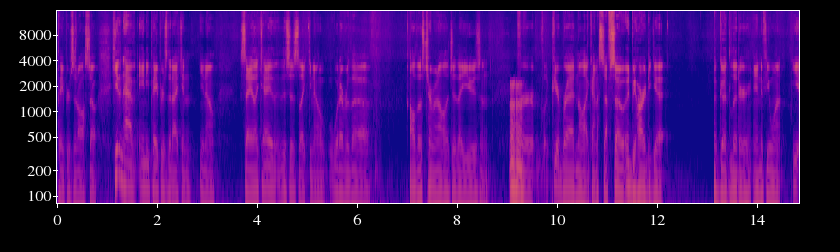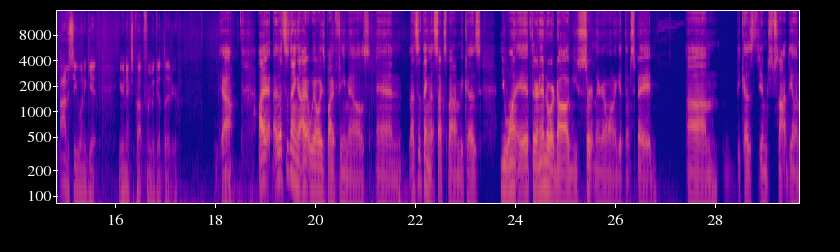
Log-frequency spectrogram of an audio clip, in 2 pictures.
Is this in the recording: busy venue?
no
